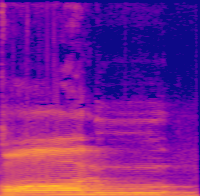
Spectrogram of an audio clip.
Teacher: قالوا، قاف کے بعد الف مدہ ہونے کی وجہ سے قاف کو ایک الف کی مقدار کھینچیں گے، لام کے بعد بھی واو مدہ ہونے کی وجہ سے لام کو بھی ایک الف کی مقدار کھینچیں گے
